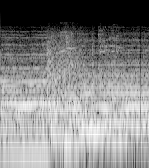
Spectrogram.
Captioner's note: gunshot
